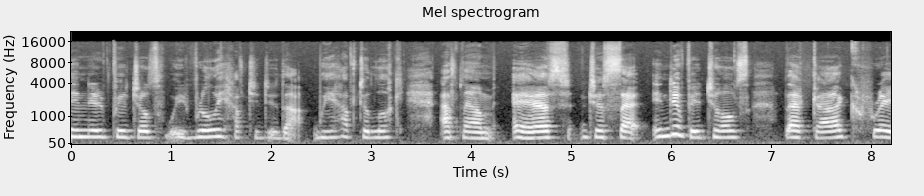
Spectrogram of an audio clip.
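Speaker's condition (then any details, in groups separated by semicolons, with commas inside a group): Cerebral palsy, mild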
